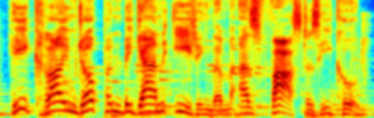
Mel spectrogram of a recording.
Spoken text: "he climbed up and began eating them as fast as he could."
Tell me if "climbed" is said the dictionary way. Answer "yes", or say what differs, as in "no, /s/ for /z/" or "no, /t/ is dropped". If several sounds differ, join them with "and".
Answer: yes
